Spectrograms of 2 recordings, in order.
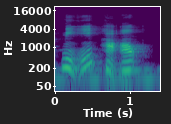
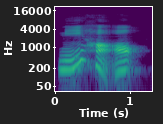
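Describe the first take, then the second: First: The first syllable has a dipping tone. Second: The first syllable has a rising tone. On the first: The speaker calls it wrong. "Saya tidak akan membaca ni hao. Tetot, salah ya" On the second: The speaker calls it right. "saya akan mengubah nada yang di depan ini menjadi nada kedua"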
